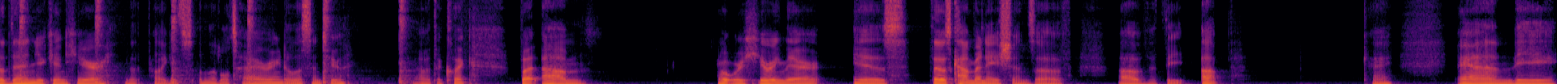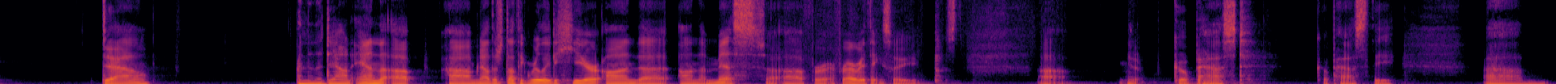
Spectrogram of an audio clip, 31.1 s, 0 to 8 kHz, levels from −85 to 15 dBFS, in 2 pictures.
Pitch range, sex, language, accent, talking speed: 65-95 Hz, male, English, American, 135 wpm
